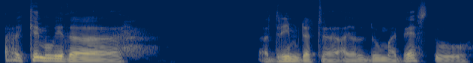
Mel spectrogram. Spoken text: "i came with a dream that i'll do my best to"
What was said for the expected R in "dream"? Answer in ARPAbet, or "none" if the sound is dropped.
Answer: R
